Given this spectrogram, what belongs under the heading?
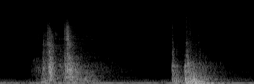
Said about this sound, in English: While I was finishing up and getting ready to wash my hands, I heard the back door open.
